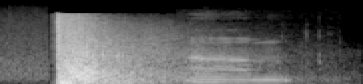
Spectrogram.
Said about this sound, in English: The gunshot echoes through the empty forest.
